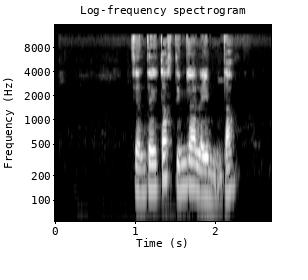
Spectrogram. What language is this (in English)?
Cantonese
